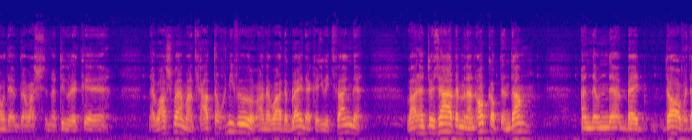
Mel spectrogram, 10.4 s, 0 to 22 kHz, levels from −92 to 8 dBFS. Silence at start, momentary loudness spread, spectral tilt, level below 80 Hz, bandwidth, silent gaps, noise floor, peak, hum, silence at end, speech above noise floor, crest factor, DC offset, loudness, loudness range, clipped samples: 0 s; 11 LU; -4 dB/octave; -66 dBFS; 11.5 kHz; none; -53 dBFS; -4 dBFS; none; 0 s; 30 dB; 20 dB; under 0.1%; -23 LUFS; 5 LU; under 0.1%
